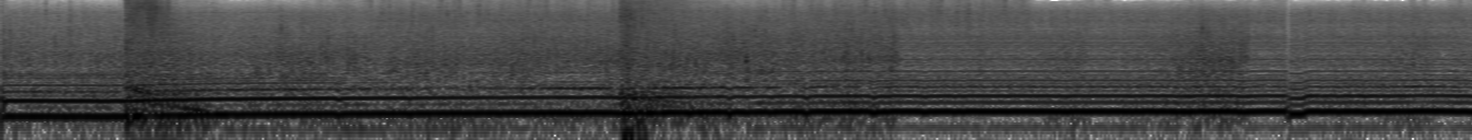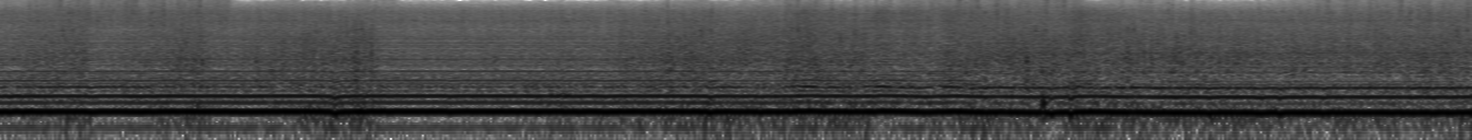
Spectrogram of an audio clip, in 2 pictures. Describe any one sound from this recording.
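A vehicle engine hums steadily as it drives over rough ground.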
